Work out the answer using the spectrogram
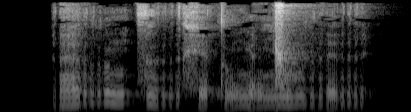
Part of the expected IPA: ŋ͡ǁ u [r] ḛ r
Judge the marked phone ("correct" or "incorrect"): correct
